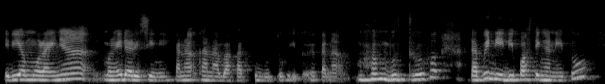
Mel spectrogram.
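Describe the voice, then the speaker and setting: Young woman chatting on a video call webinar, animated, laughs a lot, mid pitch. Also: quick pace, dull audio. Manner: chatty and animated, laughing often, acting out French speakers' replies. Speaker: guest speaker, French tutor and content creator. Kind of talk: casual webinar talk.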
